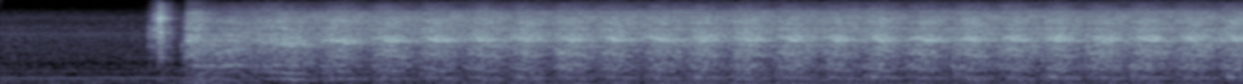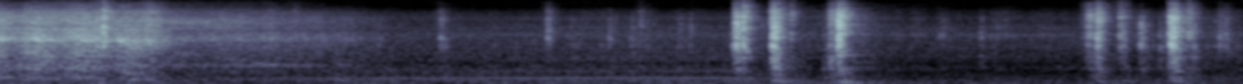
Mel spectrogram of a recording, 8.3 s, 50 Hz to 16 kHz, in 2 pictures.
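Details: BMW Z3 engine, reassembled by a first-timer after a timing chain job, cranked with spark plugs out to build oil pressure before first start. The starter spins it about four seconds with quick, even whirring and no firing; normal priming crank.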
